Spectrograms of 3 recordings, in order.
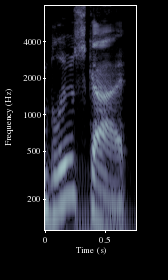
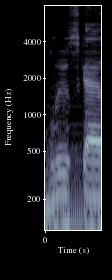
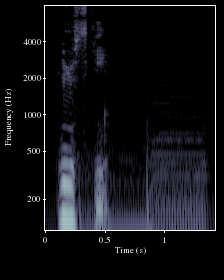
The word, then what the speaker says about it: Bluesky: I keep pronouncing blue sky like it rhymes with brewski. Blueski.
